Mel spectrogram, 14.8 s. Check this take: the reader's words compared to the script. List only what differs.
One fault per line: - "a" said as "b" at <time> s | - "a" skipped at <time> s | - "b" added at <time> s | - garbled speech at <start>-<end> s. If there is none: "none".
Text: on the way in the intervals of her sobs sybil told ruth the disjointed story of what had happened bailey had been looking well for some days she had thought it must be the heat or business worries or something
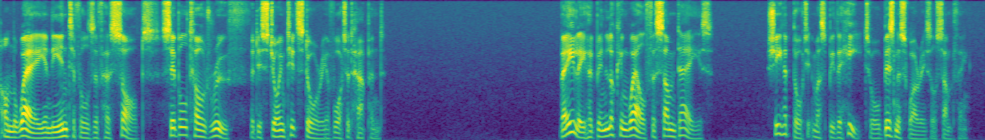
none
